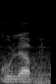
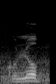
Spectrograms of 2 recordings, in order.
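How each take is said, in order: First: The name is said with a ya-like vowel. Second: The name is said with a plain o-like vowel. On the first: This is how the name is said in Russian. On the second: This is the local form of the name.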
